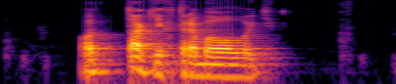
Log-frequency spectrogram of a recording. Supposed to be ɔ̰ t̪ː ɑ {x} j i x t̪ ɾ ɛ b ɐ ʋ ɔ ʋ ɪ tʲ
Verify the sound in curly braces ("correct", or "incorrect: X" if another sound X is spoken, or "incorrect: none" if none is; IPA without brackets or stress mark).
incorrect: k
